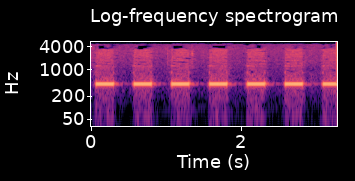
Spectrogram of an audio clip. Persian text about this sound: خب ظاهرن تلفن این دوستمون قطع شد.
